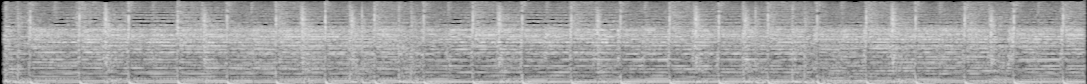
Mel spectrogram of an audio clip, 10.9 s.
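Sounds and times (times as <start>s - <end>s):
instrumental backing track: 0.1s - 10.8s.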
